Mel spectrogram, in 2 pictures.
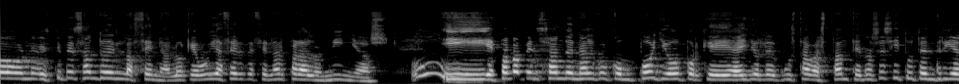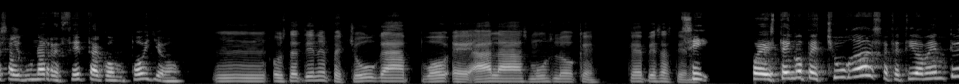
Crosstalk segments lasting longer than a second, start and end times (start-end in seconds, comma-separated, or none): none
